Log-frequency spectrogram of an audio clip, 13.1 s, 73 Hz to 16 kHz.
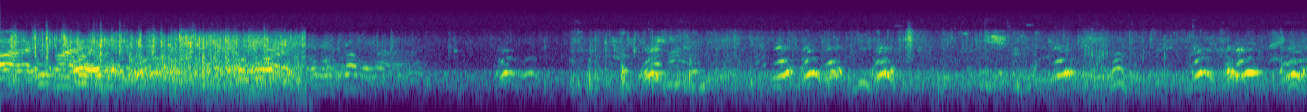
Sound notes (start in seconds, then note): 1.8 chattering; 5.1 dog Barking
